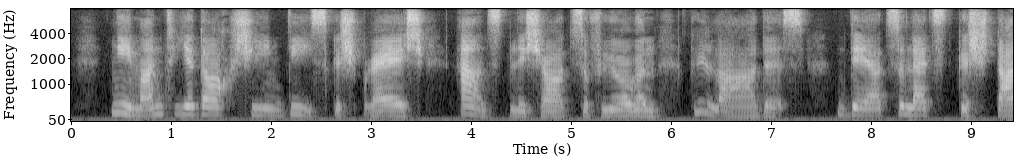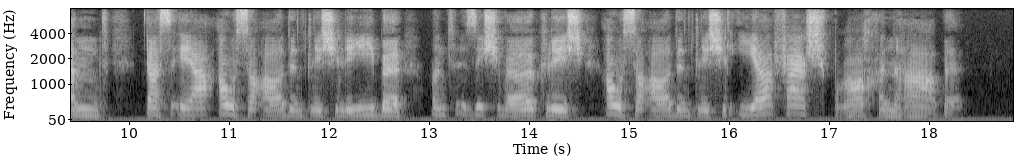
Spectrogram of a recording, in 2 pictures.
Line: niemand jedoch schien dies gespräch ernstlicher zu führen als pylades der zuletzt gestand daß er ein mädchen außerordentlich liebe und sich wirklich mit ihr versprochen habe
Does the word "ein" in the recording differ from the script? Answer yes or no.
yes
